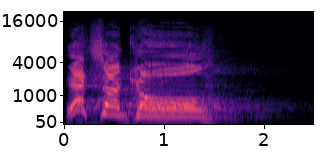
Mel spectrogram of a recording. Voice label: Goal Scored, Announcer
